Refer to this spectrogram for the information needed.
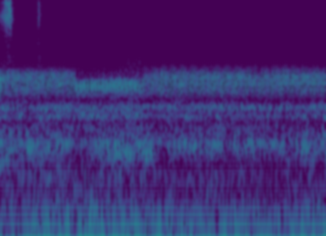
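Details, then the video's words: European nightjar churring in courtship at dusk: a sustained, rapid, rattling purr that shifts down in pitch, holds, then climbs back higher, opened by a short sharp high-pitched noise. "Courtship Nightjars / Nachtzwaluwen baltsen"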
